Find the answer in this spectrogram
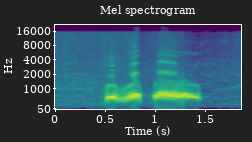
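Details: Decoy spotted dove calling to lure wild doves in high mountain forest, Kanchanaburi, Thailand: one low, hollow two-part coo, a brief wavering note followed after a short gap by a longer, even, held note.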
